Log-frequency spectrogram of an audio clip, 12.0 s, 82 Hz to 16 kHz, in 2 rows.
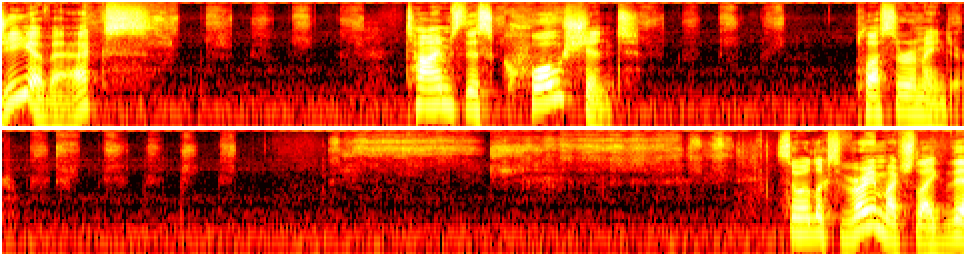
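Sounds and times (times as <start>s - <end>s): marker scratching on paper: 0.4s - 4.9s, 6.0s - 10.6s.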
